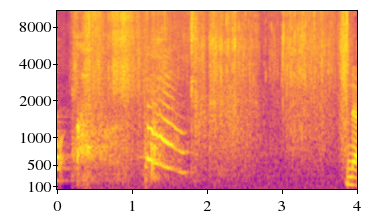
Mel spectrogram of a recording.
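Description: Plastic and foam packaging wrapping rustling and crinkling as a large print is worked out of it. About a second in there is a short falling whine-like vocal sound.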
